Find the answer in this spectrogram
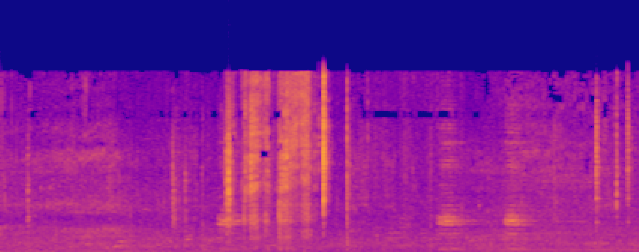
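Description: Eating at a restaurant table: chopsticks and a metal bowl clicking and knocking several times in the middle, then two short ringing clinks of dishware near the end, over a steady room hum.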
